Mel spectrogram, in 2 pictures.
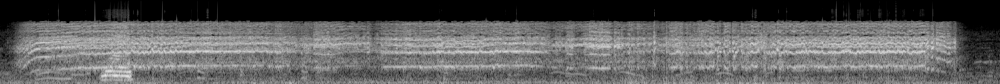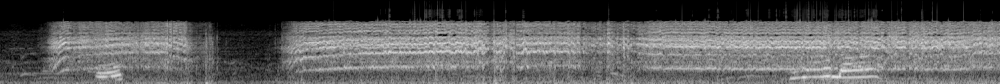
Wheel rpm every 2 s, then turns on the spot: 110, 220, 210, 210, 190, 90, 90, 200, 220, 210.
none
